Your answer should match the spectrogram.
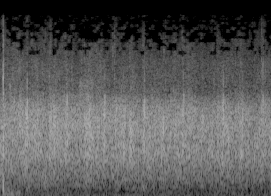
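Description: A church congregation applauds loudly, a dense, sustained wall of clapping from many hands that fills the room evenly throughout.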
